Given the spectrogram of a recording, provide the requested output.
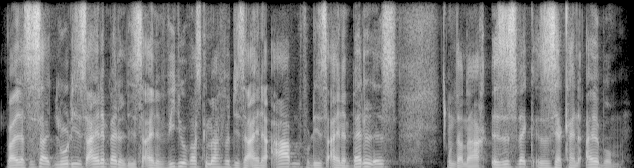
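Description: A man's voice: medium pitch, fast talker, mellow. A man being interviewed as a comedian and battle rapper, talking casually in a slangy way full of fillers and restarts.

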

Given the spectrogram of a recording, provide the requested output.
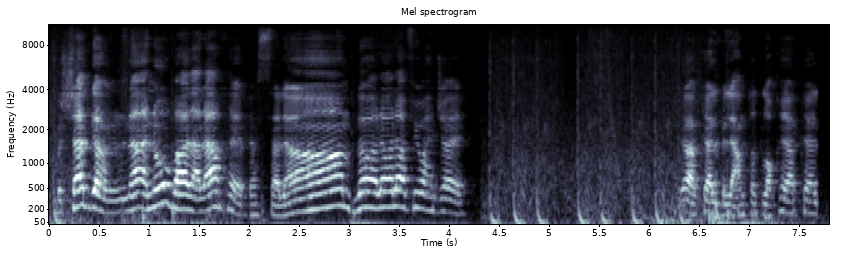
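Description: Young man, Syrian accent, gameplay commentary, high bright voice, faint game noise behind. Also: fairly quick, pauses often. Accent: Syrian Arabic. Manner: excitable, shouts and pleads at other players. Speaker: gaming YouTuber. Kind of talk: excited live gameplay commentary.

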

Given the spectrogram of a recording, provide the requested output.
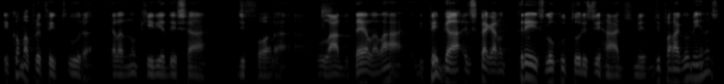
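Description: Gravelly man. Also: low voice, normal speed, few pauses, in a large hall. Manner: rambling, animated storytelling. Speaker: podcast guest, radio announcer. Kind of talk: casual storytelling.

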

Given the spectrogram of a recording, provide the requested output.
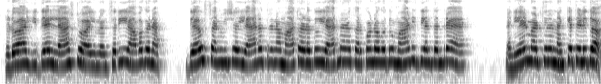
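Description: A woman's voice: high voice, fairly even intonation, brisk, darkish tone. A woman with a Kannada accent from Chikkaballapura, acting in a family drama, scolding and lecturing a young man.

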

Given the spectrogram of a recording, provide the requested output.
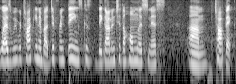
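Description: This middle-aged woman pastor has a high, girlish voice, pitched well above what is typical for a woman. Addressing a women's breakfast, she is chatty and animated, with plenty of asides. Her words trail off into a long hall reverb.

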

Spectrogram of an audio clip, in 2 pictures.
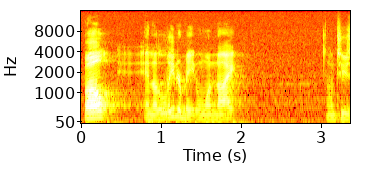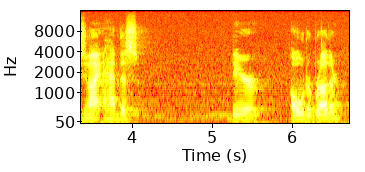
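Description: Speaking unhurriedly in a fairly high voice, a man in his forties delivers a sermon into a stand mic at a lectern. He's a pastor on a church stage with a dark curtain, telling animated stories and performing the voices of those he quotes.

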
